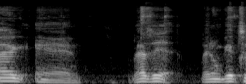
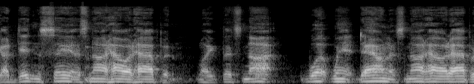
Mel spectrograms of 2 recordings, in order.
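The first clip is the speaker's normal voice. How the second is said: ordinary talk, nothing marked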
